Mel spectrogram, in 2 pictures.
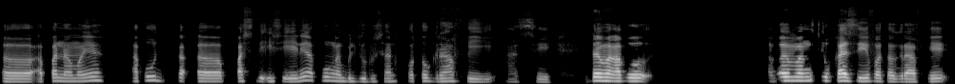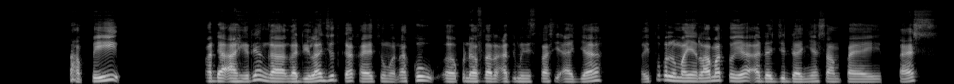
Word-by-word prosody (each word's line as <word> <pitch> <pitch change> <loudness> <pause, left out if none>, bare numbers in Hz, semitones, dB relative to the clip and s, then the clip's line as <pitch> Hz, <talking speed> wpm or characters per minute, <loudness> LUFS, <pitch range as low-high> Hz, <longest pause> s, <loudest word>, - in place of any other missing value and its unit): Eee, 135 -1 0
apa 160 - -4
namanya 150 +5 -3 0.3
aku 185 +5 -4 0.2
ke 165 - -2 0.2
eee, 140 0 +2 0.2
pas 150 0 -2
di 145 - -3
ISI 145 -1 -9
ini 180 - -2
aku 180 0 -18
ngambil 145 -2 -4
jurusan 135 +1 -8
fotografi 140 -4 -7 0.2
asik 120 -1 -14 0.3
itu - - -10
memang 165 -2 +7
aku 155 - +3 1.2
aku - - -12
emang 175 0 +6
suka 170 -1 +5
sih 150 -1 0
fotografi, 140 -1 -2 0.8
tapi, 170 +8 +2 0.9
pada 150 0 +3
akhirnya 140 +8 +2
nggak 140 -2 +5
nggak 135 - +5
dilanjut 170 +9 +2
Kak 160 +1 -1
kayak 135 -1 0
cuman 135 -3 -5
aku, 180 +2 0
eee, 135 -1 +1
pendaftaran 140 -1 +1
administrasi 135 -1 -4
aja, 135 +8 0 0.4
itu 135 +10 -9
kan 210 - +1
lumayan 150 -5 +3
lama 170 +6 +4
tuh 155 -5 -1
ya 165 +1 +1
ada 140 -1 +2
jedanya 135 0 -2
sampai 125 -2 -3 0.2
tes, - - -3
145 Hz, 150 wpm, -23 LUFS, 135-160 Hz, 1.2 s, memang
